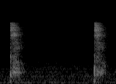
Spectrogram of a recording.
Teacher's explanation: So a sound like T, t, t. If you put your hand in front of your mouth and you say the T sound, t, t, you'll feel a burst of air. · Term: voiceless sound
